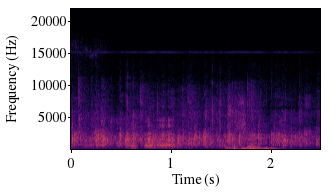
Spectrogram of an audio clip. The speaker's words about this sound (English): So with that, would you put your hands together?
